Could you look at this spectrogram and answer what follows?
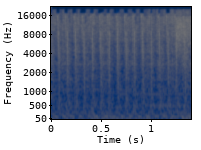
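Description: Hand cannon gunfire in Black Ops Cold War, a fast, evenly spaced stream of sharp shots repeating steadily throughout at moderate loudness, with no talking.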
